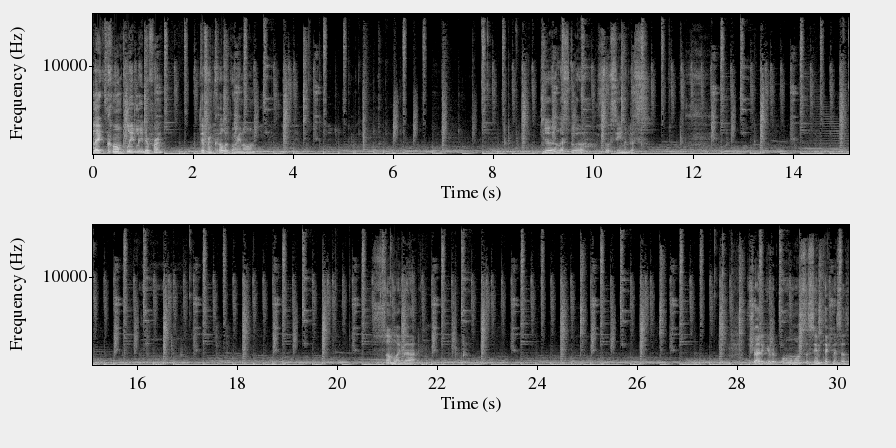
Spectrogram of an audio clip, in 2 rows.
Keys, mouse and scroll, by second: 3.6 shift+middle click, 4.2-4.6 scroll down 2, 4.6 middle click, 5.3 shift+middle click, 5.9 middle click, 7.0 shift+middle click, 7.8 click, 8.2 Tab, 8.7 middle click, 10.6 ctrl+g, 13.8 ctrl+i, 15.0 click, 16.5 ctrl+r, 22.2 ctrl+b, 28.0 shift+middle click, 29.8 shift+middle click.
